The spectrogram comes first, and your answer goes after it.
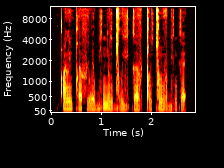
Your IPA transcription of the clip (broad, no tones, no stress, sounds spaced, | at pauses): qʼ ũ l ĩ ǃ ɜ f i w ɪ w bʲ ɜ ŋ j ũ ɡ͡ǀ u vʲ ə k ɜ v ǃ ũ ǀ ũ v ɔ bʲ ɒ ŋ k ɛ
